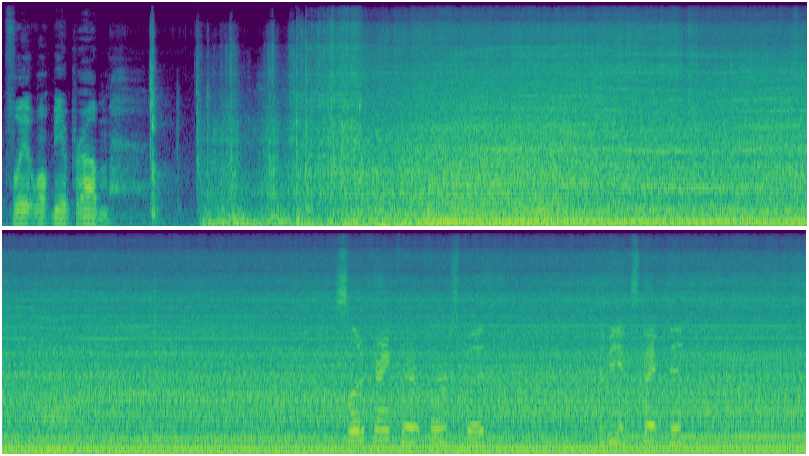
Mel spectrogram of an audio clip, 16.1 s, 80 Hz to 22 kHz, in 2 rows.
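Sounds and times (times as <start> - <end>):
diesel tractor engine starting and idling: 1.9 - 16.0.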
